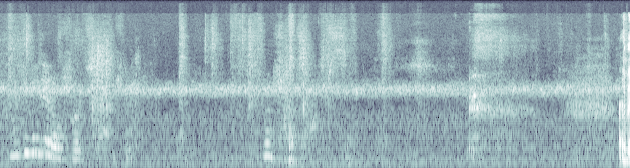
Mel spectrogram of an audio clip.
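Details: Crickets give a steady, high, unbroken trill outdoors at night, with frogs possibly croaking in the mix and a person talking over it at times.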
